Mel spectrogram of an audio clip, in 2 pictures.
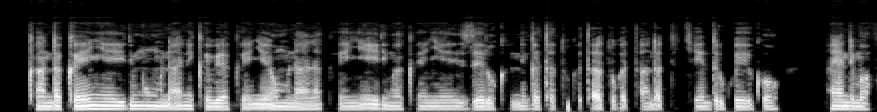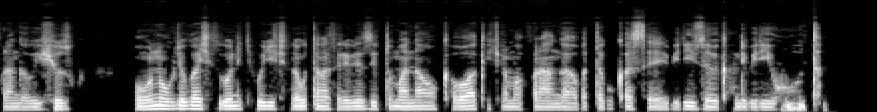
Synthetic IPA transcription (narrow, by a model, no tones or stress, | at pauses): kʰaːndiakʰajeɲeiɾimŋomuna̰ːnikʰaβiːɾakajḛɲḛomuna̰ːnia̰kʰajeɲḛḭɾḭmakʰajeɲezḛɾokaɾineɡatʰatu̥ɡ̥atʰa̰ːtuɡatʰaːnda̰tuceːndeɾɡwe̞ːɡo̞ | najaːndiamafaɾaːŋɡaβwiːʃuzɡwe | oβunuːβuɾjo̞βwaːci̥ziɡweoniciβuɟiʃiizo̰ɡutaːŋɡasiɾeβiɾezitumanahokʰaβawakicuɾamafaɾaːŋɡaβataɡukʰasḛβiɾiːzewekʰḁːndiβiɾihuːtḁ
